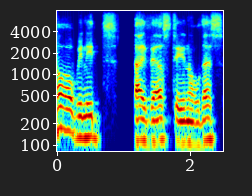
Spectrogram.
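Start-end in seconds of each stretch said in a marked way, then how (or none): none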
